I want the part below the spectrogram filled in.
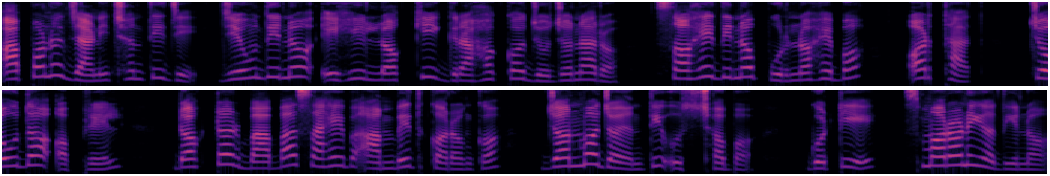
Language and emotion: Odia, neutral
